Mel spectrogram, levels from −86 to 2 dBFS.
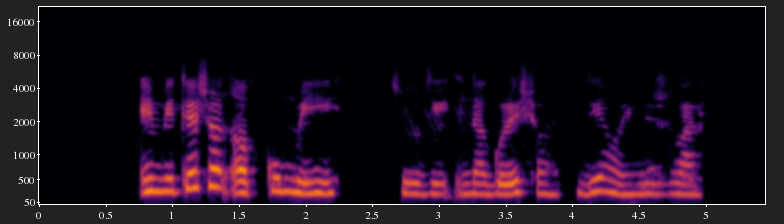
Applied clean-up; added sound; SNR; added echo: neural mask model Resemble Enhance denoiser.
